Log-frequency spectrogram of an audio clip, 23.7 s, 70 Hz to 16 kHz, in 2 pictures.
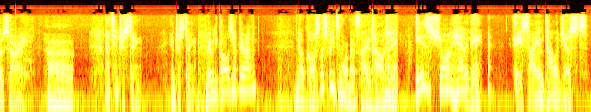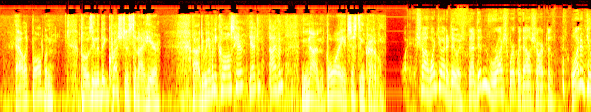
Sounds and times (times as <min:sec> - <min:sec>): Speech: 0:00.0 - 0:01.5, 0:02.1 - 0:05.2, 0:05.9 - 0:15.0, 0:15.6 - 0:23.6.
